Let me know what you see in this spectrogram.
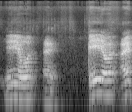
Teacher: ए और ऐ का उच्चारण स्थान है कंठ तालव्य, कंठ तालव्य यानी कंठ गले से और तालु से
